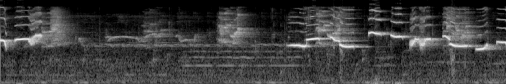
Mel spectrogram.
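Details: Song used as a lure and therapy for a shama that has stopped singing: bursts of clear whistled notes sliding up and down, with short buzzy flourishes and quieter gaps between phrases.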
